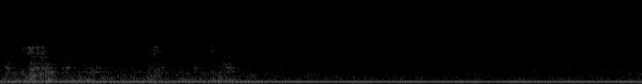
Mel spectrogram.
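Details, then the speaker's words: Ceiling fan model 1895 with a metal flywheel and no rubber anywhere: constant low electrical hum behind the speaker under quiet room noise; a noisy fan by design. "if you guys can hear that background hum on the video that's 1895 right behind my head with a metal flywheel it is really a noisy fan it's one of the downsides of 1895"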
